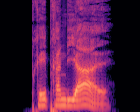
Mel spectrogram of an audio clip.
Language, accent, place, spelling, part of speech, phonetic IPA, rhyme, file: German, Germany, Berlin, präprandial, adjective, [pʁɛpʁanˈdi̯aːl], -aːl, De-präprandial.ogg
- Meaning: preprandial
